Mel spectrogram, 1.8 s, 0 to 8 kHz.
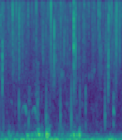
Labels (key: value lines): label: biophony
recorder: SoundTrap 300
